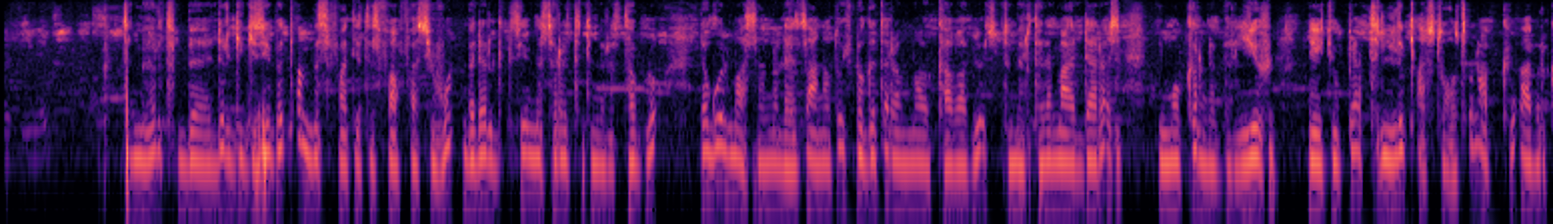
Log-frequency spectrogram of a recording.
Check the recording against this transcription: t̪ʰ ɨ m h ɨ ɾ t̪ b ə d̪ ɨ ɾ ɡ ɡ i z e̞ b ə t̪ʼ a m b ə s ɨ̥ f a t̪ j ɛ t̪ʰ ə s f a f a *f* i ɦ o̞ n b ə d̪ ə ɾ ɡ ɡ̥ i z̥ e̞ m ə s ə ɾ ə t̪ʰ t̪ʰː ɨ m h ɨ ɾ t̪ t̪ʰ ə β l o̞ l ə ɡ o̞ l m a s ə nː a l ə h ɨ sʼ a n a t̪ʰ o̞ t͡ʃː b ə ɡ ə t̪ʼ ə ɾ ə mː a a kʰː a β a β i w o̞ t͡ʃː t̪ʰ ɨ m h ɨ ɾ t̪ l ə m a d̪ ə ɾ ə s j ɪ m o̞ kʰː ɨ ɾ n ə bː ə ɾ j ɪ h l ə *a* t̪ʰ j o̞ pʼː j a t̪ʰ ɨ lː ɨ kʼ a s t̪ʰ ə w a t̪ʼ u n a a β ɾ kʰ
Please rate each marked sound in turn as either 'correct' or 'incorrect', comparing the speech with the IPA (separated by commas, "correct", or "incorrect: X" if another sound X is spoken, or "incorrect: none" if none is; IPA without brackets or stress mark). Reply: incorrect: s, incorrect: i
